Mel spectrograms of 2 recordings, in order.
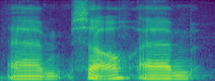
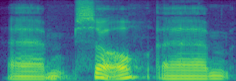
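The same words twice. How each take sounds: The two takes are said the same way.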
